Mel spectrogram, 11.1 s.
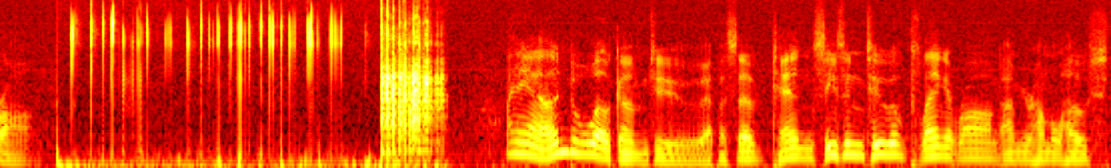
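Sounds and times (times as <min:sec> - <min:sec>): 
dice clattering: 0:00.6 - 0:04.5
speech: 0:05.4 - 0:11.1.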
